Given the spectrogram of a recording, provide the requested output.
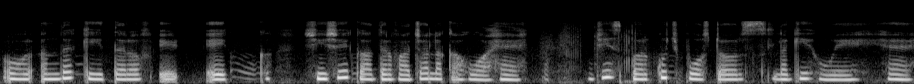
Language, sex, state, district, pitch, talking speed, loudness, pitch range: Hindi, male, Himachal Pradesh, Shimla, 240 Hz, 125 wpm, -16 LUFS, 230-260 Hz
